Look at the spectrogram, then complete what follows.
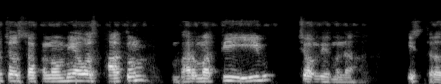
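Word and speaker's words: भ्रमति: भरमति ऐसा भरमती नहीं है।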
